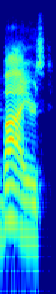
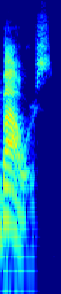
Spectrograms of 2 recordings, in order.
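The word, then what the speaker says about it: Byers: from Leno Ry that called Jada buyers Jada Bowers Jada buyers name is spelled b y RS where do you get Bowers from that oh how where is the O in that man's name for you to call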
